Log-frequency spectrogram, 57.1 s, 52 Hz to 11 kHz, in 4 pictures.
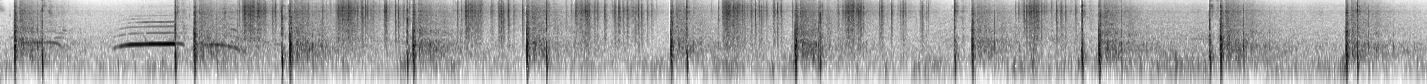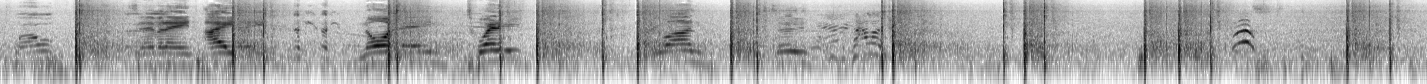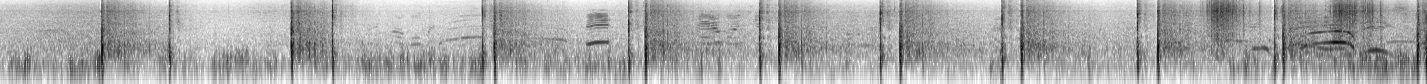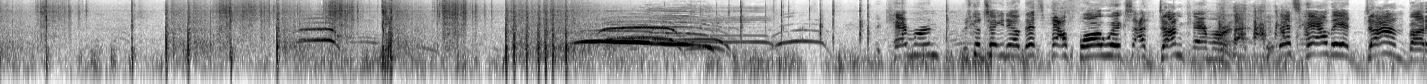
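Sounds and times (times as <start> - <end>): fireworks bangs: 0.0 - 54.0
fireworks crackling: 0.0 - 57.0
firework whistle rising and falling: 45.6 - 47.5, 48.2 - 51.0.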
